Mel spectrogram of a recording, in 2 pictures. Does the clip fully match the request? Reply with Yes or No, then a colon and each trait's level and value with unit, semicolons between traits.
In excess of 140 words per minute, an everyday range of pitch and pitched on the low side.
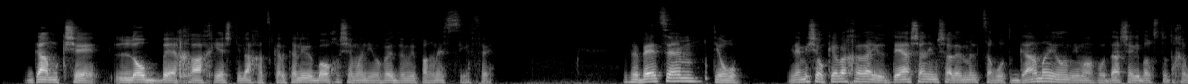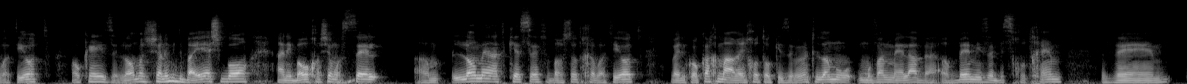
Yes: fast, 150 wpm; average, 4.0 semitones; low, 105 Hz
